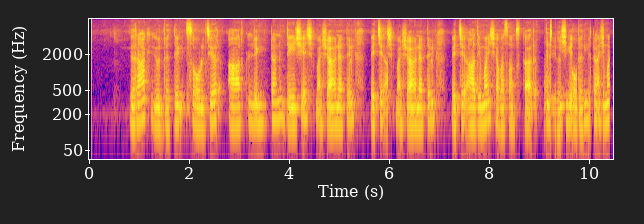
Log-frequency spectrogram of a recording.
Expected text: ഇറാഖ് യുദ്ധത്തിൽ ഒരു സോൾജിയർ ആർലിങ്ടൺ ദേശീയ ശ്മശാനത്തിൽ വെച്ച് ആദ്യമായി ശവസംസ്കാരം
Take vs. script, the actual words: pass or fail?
fail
